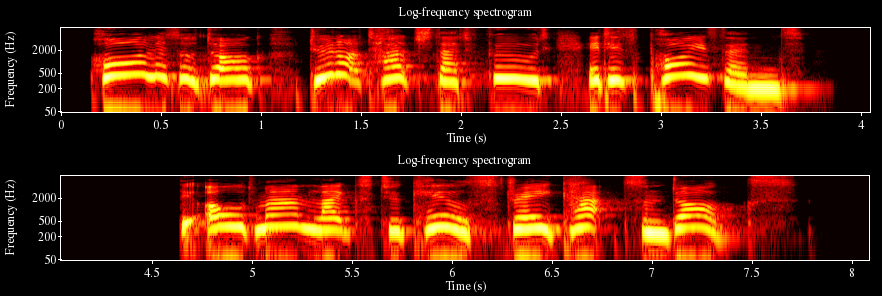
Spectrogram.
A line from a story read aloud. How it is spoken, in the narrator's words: the girl cried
